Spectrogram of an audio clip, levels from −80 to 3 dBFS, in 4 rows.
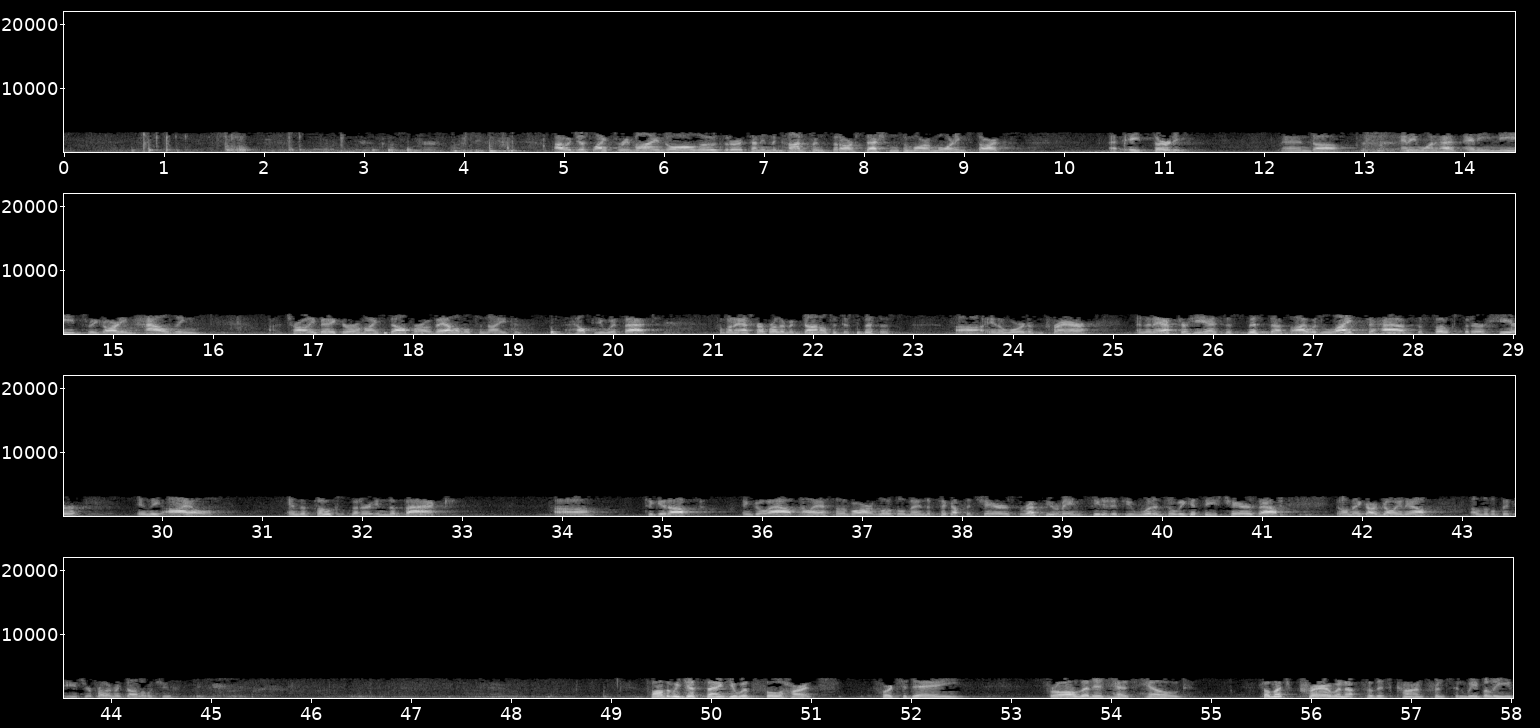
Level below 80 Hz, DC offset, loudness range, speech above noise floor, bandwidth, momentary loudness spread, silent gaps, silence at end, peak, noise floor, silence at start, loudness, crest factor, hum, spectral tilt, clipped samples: -58 dBFS; 0.9%; 6 LU; 31 dB; 3.3 kHz; 18 LU; none; 0 s; -4 dBFS; -55 dBFS; 0.7 s; -24 LUFS; 20 dB; none; -11 dB/octave; under 0.1%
